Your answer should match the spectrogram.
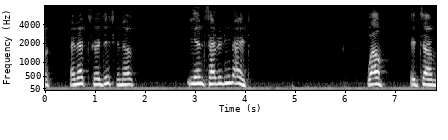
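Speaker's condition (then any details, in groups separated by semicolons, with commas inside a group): Cerebral palsy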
